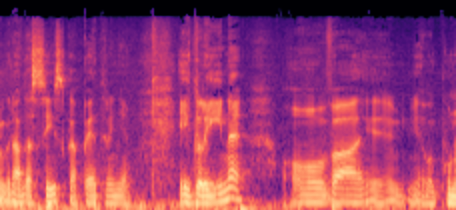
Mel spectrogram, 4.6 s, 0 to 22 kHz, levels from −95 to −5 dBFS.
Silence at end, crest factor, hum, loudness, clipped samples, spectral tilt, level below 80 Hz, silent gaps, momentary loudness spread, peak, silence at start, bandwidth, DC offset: 0 s; 16 dB; none; -16 LUFS; under 0.1%; -4.5 dB/octave; -28 dBFS; none; 11 LU; 0 dBFS; 0 s; 16.5 kHz; under 0.1%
